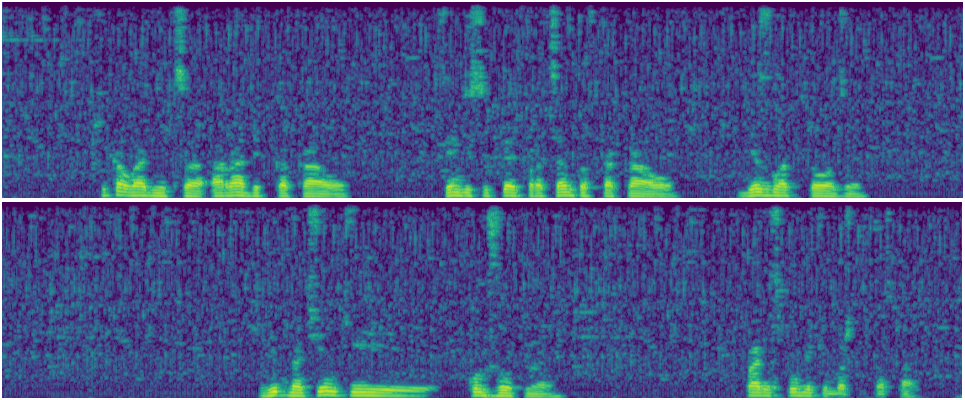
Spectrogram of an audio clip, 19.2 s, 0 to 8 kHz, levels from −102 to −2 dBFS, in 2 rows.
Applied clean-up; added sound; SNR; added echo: classical method Wiener filter.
